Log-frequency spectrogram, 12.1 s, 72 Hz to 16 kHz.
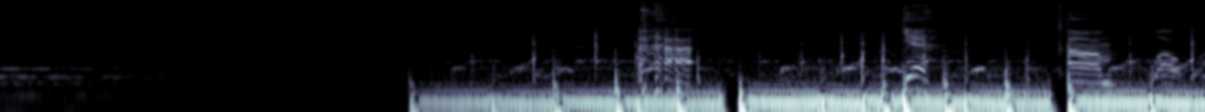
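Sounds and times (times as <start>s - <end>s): hip-hop beat with deep bass: 4.1s - 12.0s.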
